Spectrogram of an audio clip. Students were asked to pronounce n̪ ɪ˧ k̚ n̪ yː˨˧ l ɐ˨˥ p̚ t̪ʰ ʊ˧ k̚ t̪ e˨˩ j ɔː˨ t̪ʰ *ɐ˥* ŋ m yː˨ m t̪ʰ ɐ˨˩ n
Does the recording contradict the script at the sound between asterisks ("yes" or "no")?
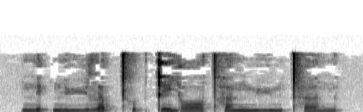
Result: yes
